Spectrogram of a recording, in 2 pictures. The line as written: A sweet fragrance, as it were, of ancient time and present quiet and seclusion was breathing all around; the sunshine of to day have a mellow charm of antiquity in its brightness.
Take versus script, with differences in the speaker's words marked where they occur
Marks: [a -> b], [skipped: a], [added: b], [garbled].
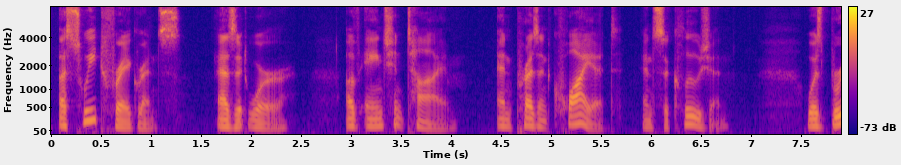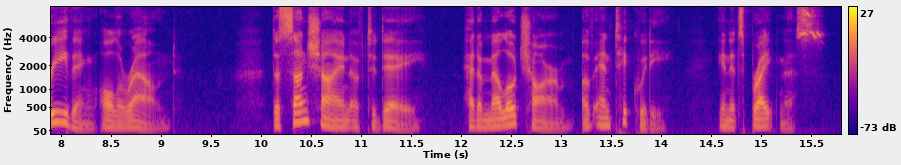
A sweet fragrance, as it were, of ancient time and present quiet and seclusion was breathing all around; the sunshine of to day [have -> had] a mellow charm of antiquity in its brightness.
